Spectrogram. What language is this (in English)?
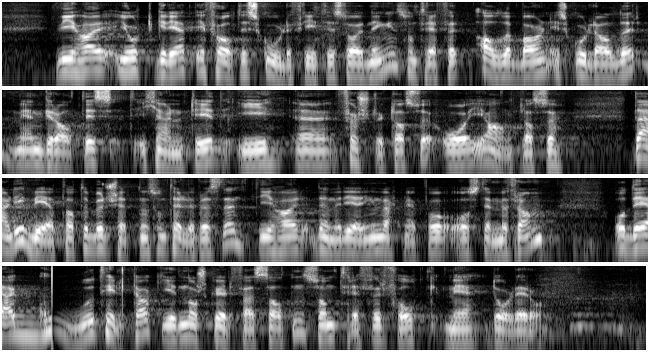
Norwegian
